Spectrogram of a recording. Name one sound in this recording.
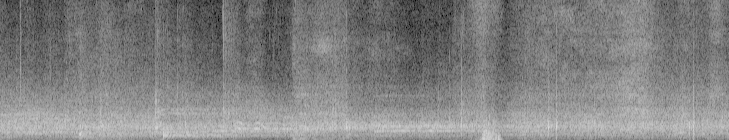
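Hockey sticks clack sharply against a puck in a large echoing arena.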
